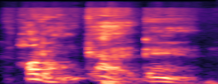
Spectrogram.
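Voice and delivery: ordinary talk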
